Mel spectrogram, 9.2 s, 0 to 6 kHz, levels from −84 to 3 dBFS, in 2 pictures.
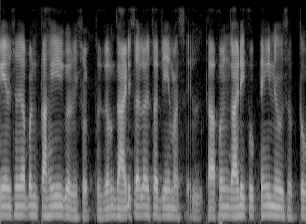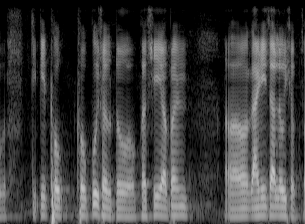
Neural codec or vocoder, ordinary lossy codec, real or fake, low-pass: codec, 44.1 kHz, 3.4 kbps, Pupu-Codec; none; fake; 5.4 kHz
